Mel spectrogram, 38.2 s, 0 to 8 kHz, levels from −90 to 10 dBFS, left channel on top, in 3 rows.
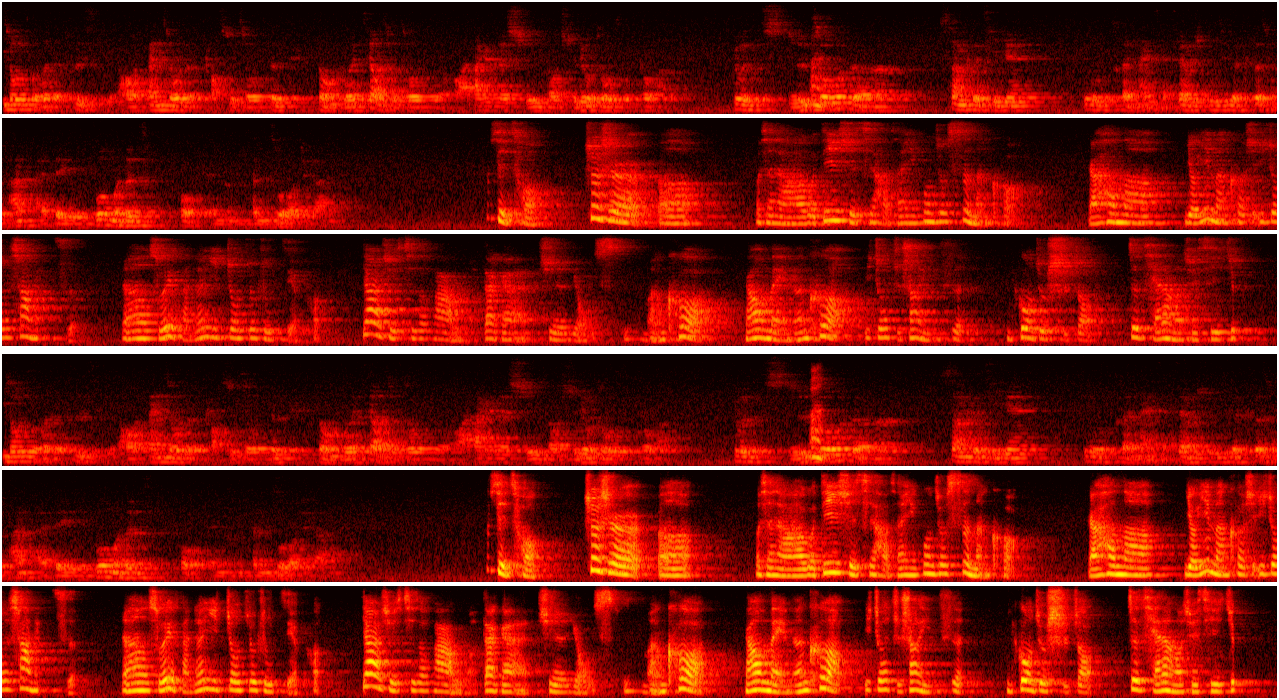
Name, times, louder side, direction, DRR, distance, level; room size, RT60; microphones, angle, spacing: voice 1, 0.0-2.8 3.2-6.6 7.3-8.9 9.5-10.2 10.8-14.1 14.5-16.1, left 2 dB, 60° left, -1 dB, 1.2 m, -41 dB
voice 2, 17.6-18.1 18.6-19.7 20.3-22.9 23.6-24.3 24.6-26.2 26.7-28.5 29.1-32.5 32.9-35.1 35.5-36.4 36.8-37.8, right 8 dB, 80° right, 15 dB, 0.3 m, -28 dB
6.9 x 6.7 x 2.4 m, 1.2 s
head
